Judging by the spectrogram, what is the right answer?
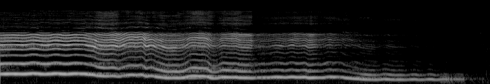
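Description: A solo voice singing without words: a long held note that breaks into a wavering run falling in pitch, ending about four and a half seconds in.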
